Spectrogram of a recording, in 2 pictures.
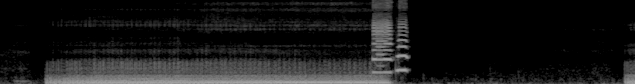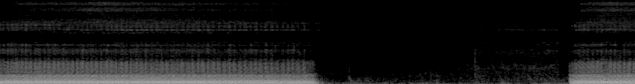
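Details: Shiba Inu, a loving family dog, growling playfully as a show of affection rather than anger; long low rumbling growls lasting about three seconds each, separated by short pauses, with a brief high squeak between the first two.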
